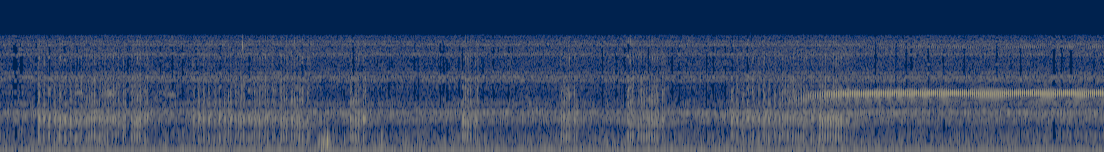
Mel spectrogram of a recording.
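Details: At Mt Gretna in spring, frogs calling for mates on the water; after rhythmic low clicking and knocking, a long, level, high-pitched trill starts near the end and carries steadily to the finish.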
